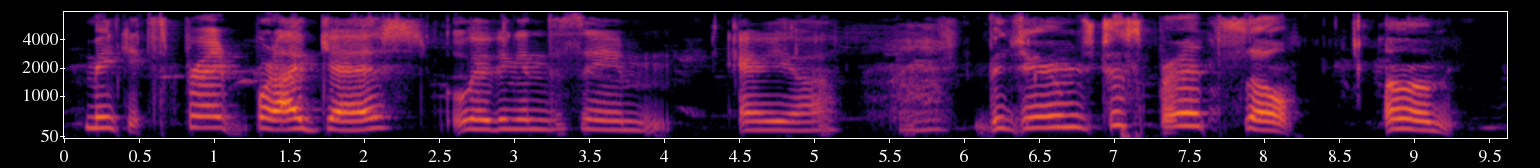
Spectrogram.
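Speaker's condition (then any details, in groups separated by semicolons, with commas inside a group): Cerebral palsy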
